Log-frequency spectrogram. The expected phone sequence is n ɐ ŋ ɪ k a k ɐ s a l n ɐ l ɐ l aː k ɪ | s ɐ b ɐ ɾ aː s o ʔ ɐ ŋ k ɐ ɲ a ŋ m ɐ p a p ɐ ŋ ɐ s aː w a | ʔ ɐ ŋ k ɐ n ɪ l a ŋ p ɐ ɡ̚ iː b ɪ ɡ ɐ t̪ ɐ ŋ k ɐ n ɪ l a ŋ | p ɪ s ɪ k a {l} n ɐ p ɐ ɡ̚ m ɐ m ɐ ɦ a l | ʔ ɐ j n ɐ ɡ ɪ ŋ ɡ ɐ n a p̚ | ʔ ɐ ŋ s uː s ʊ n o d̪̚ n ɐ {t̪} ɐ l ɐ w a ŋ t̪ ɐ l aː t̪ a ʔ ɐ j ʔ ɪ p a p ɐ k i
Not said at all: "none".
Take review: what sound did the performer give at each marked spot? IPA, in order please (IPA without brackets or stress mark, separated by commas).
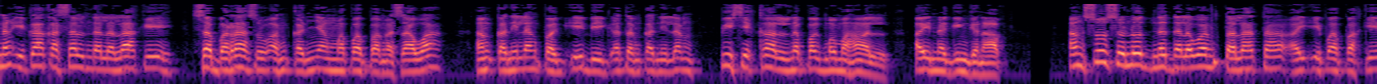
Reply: l, d̪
